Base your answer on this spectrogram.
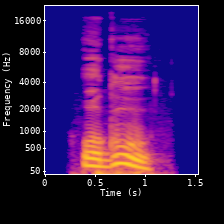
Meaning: haut gout; infamy
- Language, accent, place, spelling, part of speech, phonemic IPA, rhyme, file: German, Germany, Berlin, Hautgout, noun, /oˈɡuː/, -uː, De-Hautgout.ogg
